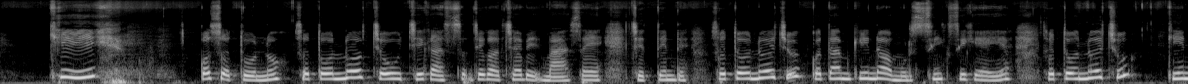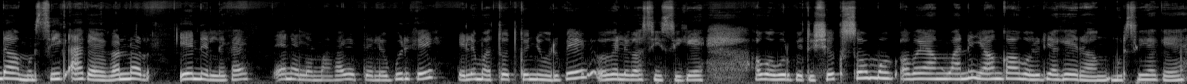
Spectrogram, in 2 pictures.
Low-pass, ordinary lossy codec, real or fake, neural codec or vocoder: none; none; real; none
